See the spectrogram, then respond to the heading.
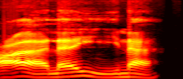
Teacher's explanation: এ আইনকে হলকের মধ্যখান থেকে উচ্চারণ করব । আলাইনা আইন জবর আ লাম ইয়া জবর আলাই নন আলিফ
